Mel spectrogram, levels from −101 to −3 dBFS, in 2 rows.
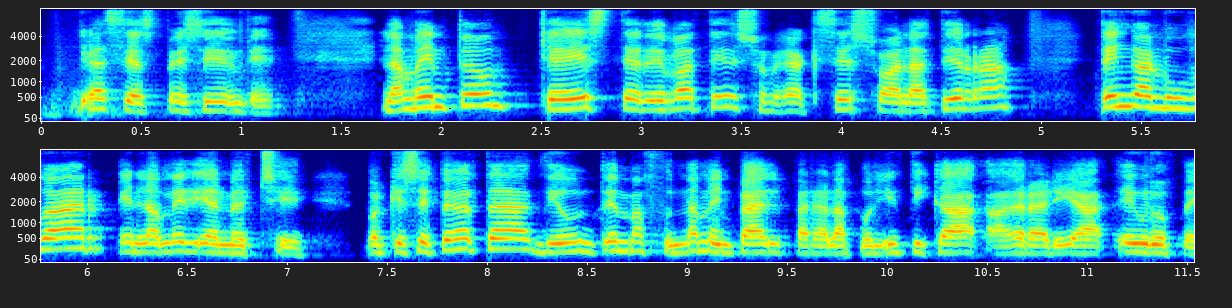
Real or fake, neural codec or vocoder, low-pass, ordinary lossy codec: fake; codec, 16 kHz, 1 kbps, FunCodec, trained on LibriTTS, 50 frames a second; none; none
